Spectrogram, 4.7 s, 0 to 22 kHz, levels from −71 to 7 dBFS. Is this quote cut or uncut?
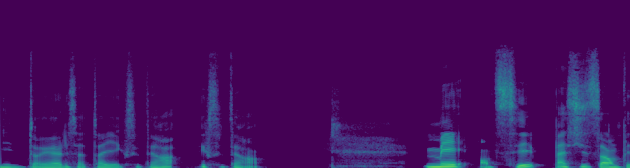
cut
